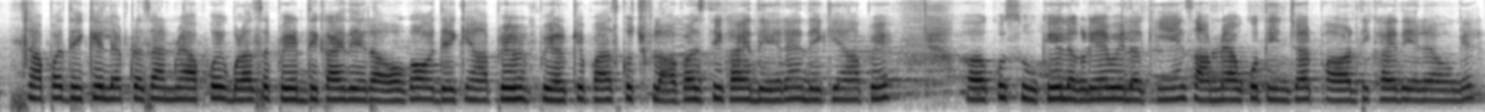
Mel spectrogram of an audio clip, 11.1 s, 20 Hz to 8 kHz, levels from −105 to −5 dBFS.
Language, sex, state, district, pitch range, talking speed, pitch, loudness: Hindi, female, Bihar, Bhagalpur, 255-280 Hz, 255 wpm, 265 Hz, -15 LUFS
